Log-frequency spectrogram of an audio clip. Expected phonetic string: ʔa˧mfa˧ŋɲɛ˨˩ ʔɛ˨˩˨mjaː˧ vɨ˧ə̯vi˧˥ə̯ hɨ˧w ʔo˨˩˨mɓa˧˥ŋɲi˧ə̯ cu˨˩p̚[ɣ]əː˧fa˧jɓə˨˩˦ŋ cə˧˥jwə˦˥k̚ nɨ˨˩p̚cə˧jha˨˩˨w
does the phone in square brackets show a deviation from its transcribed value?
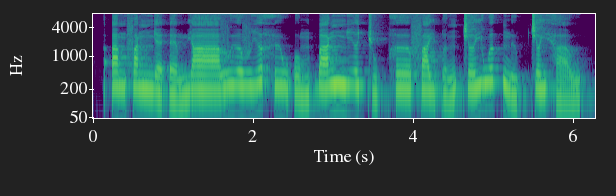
yes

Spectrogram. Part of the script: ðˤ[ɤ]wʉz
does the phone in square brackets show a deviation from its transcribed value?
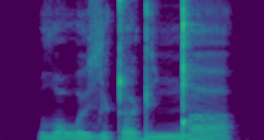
yes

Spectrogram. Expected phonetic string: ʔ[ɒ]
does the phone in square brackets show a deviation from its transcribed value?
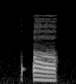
yes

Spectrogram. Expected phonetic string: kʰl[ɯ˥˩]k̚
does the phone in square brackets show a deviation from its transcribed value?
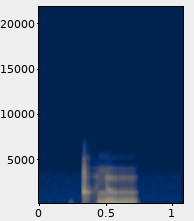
yes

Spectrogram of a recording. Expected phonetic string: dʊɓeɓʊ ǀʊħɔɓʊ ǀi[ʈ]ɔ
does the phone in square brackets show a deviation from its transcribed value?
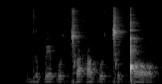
yes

